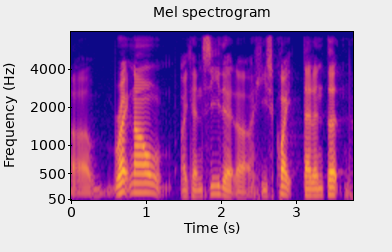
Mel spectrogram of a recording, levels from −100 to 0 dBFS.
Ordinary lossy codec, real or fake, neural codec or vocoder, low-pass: none; real; none; 7.2 kHz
